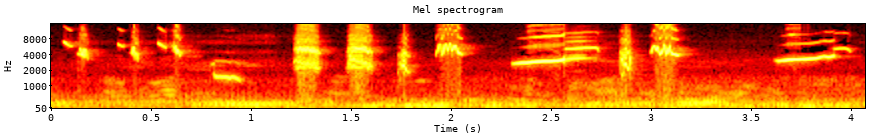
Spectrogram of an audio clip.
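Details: Loud 'konslet' song of an oriental magpie-robin, played to get another magpie-robin to open its tail: high chirps and harsh buzzy bursts mixed with clear, long whistled notes, delivered in an uneven rapid sequence over a faint low hum.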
